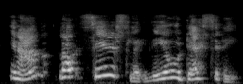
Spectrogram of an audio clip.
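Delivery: high, loud outraged disbelief; venting at the audacity of it. Real, not acted. Telling viewers about the ranger, high and loud with outrage.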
